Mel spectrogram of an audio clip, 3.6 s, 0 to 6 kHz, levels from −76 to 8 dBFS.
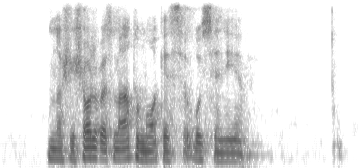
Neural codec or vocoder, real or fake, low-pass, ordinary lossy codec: codec, 16 kHz, 4 kbps, X-Codec, HuBERT features, trained on LibriSpeech; fake; 5.4 kHz; Opus, 16 kbps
